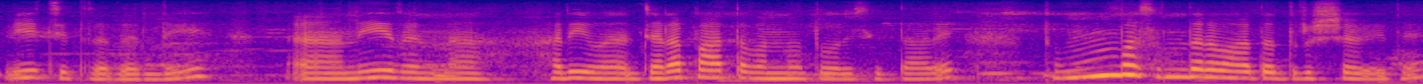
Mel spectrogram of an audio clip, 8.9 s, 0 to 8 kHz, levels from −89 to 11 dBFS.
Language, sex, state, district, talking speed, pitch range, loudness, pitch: Kannada, female, Karnataka, Shimoga, 65 wpm, 195-245 Hz, -19 LUFS, 210 Hz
